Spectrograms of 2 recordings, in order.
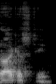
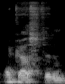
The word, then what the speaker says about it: Augustine: very lengthy piece on St Augustine or Augustine depending on how you like to pronounce it I'm not doing him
